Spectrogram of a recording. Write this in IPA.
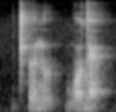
t͡ʃʼ ə n ʊ | b ɔ d æ

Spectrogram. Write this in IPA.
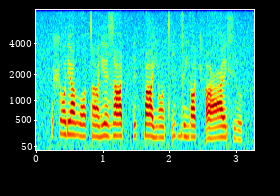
ʃ ɔ˥ ɾʲ ɑ˥ v ɔ˧ t ɑ̃˧ ɾʲ ɛ˥˧ z ɑ˥ t͡ʃʼ ɪ˥˧ k͡p ɑ˥˧ j ɔ̃˧ tʼ i˥ ɡ ɪ˥˧ j ɒ˥ t͡ʃʼ ɑ˧ ʕ ɛ˥ xʲ ʊ˧˩

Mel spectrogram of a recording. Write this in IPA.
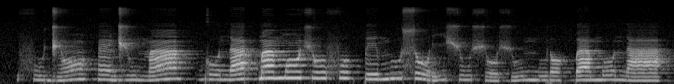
f u˨ d͡ʒ ɔ̃˨˦ | ɛ̃˨ d͡ʒ u˨ m ã˨˦ | ɡ o˨ n a˨˦ ɡ͡b ã˦ m ɔ̃˦ ʃ o˦ f o˦ k͡p e˧ m u˦ s o˦˨ ɾ i˧ ʃ u˧ ʃ o˨ ʃ u˨˦ m u˧ ɾ ɔ˧ ɡ͡b a˦ m o˦ n a˧

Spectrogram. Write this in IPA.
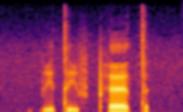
p i˩ t i˩˧ f pʰ ɛ˥ t

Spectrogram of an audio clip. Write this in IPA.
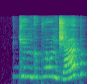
ɡʲ ɛ˧ ŋ ɡ ə˧ b l ɔ˧ n d͡ʒ a˨˦ b

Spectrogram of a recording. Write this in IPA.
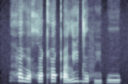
h ə˥˧ ðˤ ʊ˧˩ x ʊ˥˧ qʰ u˥ qʼ ɪ˧˩ l i˥ d ʊ˥˧ f i˩˧ p u˧

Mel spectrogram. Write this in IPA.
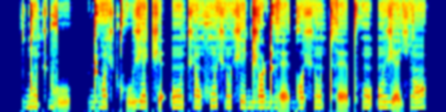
d ũ t͡ʃ ɡ ṵ | ɖʱ ɔ̃ ʃ kʰ ṵ ʒ ɛ t͡ʃ ɛ̰ ʔ ũ t͡ʃ ɔ̃ xʷ ə̃ ʃ ũ ʃ e d͡ʒ ɔ ɖʱ ɛ̰ ɡ ɔ ʃ ũ tʰ ɛ̰ pʰ ũ ʔ ũ ʒ ɛ̰ ç ɔ̃

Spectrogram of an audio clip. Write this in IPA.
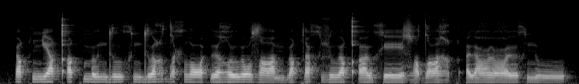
ɵ q ɲ e qʼ e q m u n d uː x n d u ʁ dˤ ə x ðˤ ɵː ʔ ɯ ʁ uː zˤ aː m b ɵ q ɾ ɵ x ɮ uː qʼ uː x eː ɮ ə dˤ e ʁ ə q ʔ ɯː ʕ u ʕ ɵː x n uː

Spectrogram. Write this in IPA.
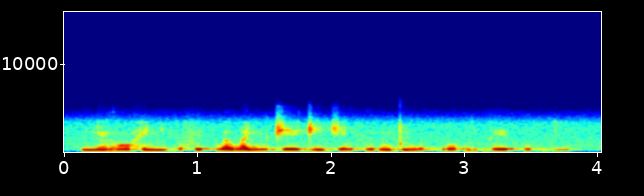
ɲ ɛ̃˨ ɣ ɔ̃˦ h e˧ ɲ i˧ b ə˦ f e˨˦ kʷ aː˧ w a˦ ɲ u˦ d͡ʒ eː˦ d͡ʒ ĩ˧ t͡ʃ e˧ l f ɨ˦ ɗ ũ˧ t ĩ˧ w ə˨ ɡ͡b o˦ ɓ i˧ b eː˦ kʷ e˦ ɡ͡b i˨

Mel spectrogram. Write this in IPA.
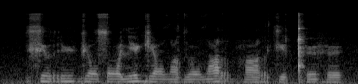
xʲ u r yː ɡ yː sˤ uː lʲ ø ɡʲ øː ðˤ ɑ d uː ðˤ ɑ r bʱ ɑː r kʲ ɯ ǃʰ ø ɦ ø

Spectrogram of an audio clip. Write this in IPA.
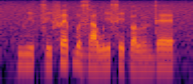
β i˨ t͡s i˨˦ f ɛ˦ ɓ ʊ˨ z a˨ w i˦ s i˨ ɗ ɔ˨ l ũ˦ d ɛ˦

